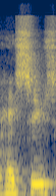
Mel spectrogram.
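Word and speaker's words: Jesús: Jesus and it's like that's not how it's pronounced honey if I was cold if I was called hey soos I think I'd want people to call me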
